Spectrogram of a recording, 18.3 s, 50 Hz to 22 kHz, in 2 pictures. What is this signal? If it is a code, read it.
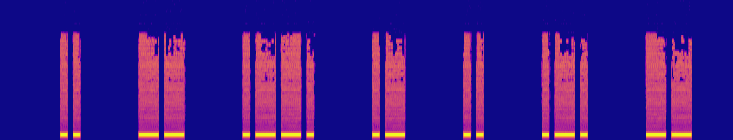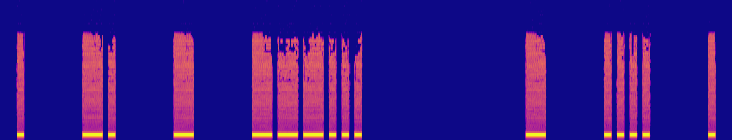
Morse code, heard as a keyed tone, about 15 wpm, spaced as for 8 wpm, 1000 Hz. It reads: IMPAIRMENT: THE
